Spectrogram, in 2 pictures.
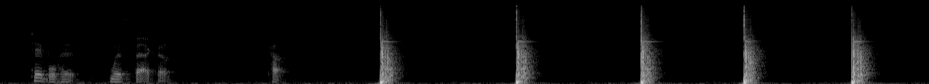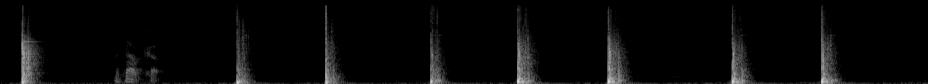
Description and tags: Wood Table Hit - w and wo cup - BU on R
Hitting a wood table with a fist. Multiple samples. With and without cup on wood table. Backup recorded on RIGHT CHANNEL for alternate sound. On Zoom H5.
